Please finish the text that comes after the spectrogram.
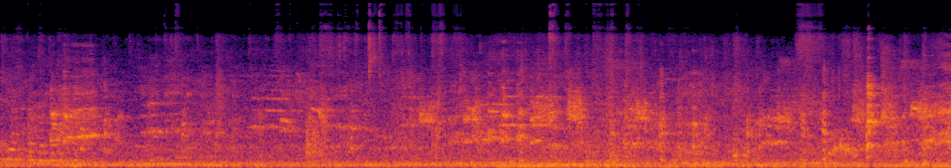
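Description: A rooster and hens call and cluck continuously in the background on a farm while people talk nearby.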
